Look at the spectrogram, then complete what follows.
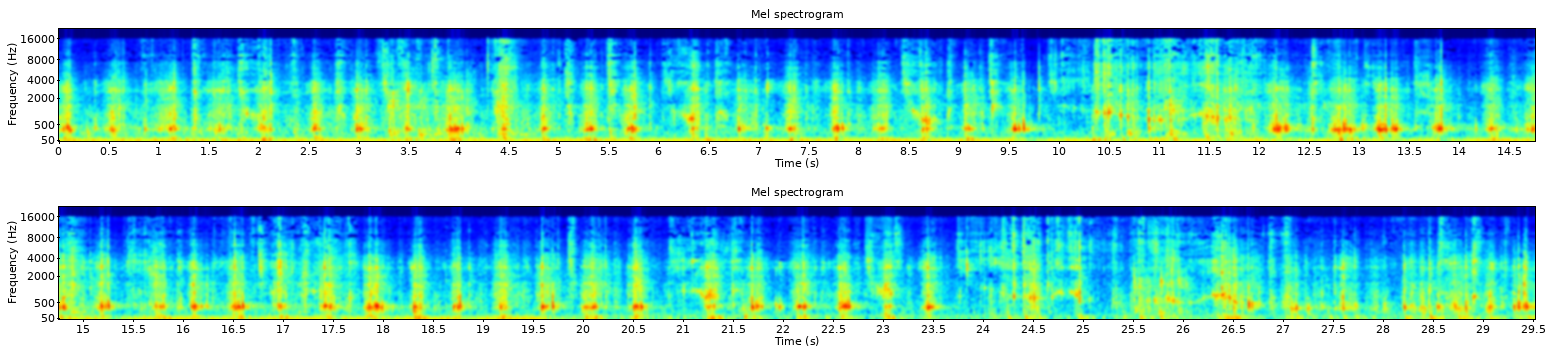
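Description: Hard clear ice being bitten and crunched between the teeth, close to the microphone: a rapid, continuous run of crisp crunches with no break.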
